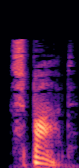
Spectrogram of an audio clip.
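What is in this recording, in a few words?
"spot", American English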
